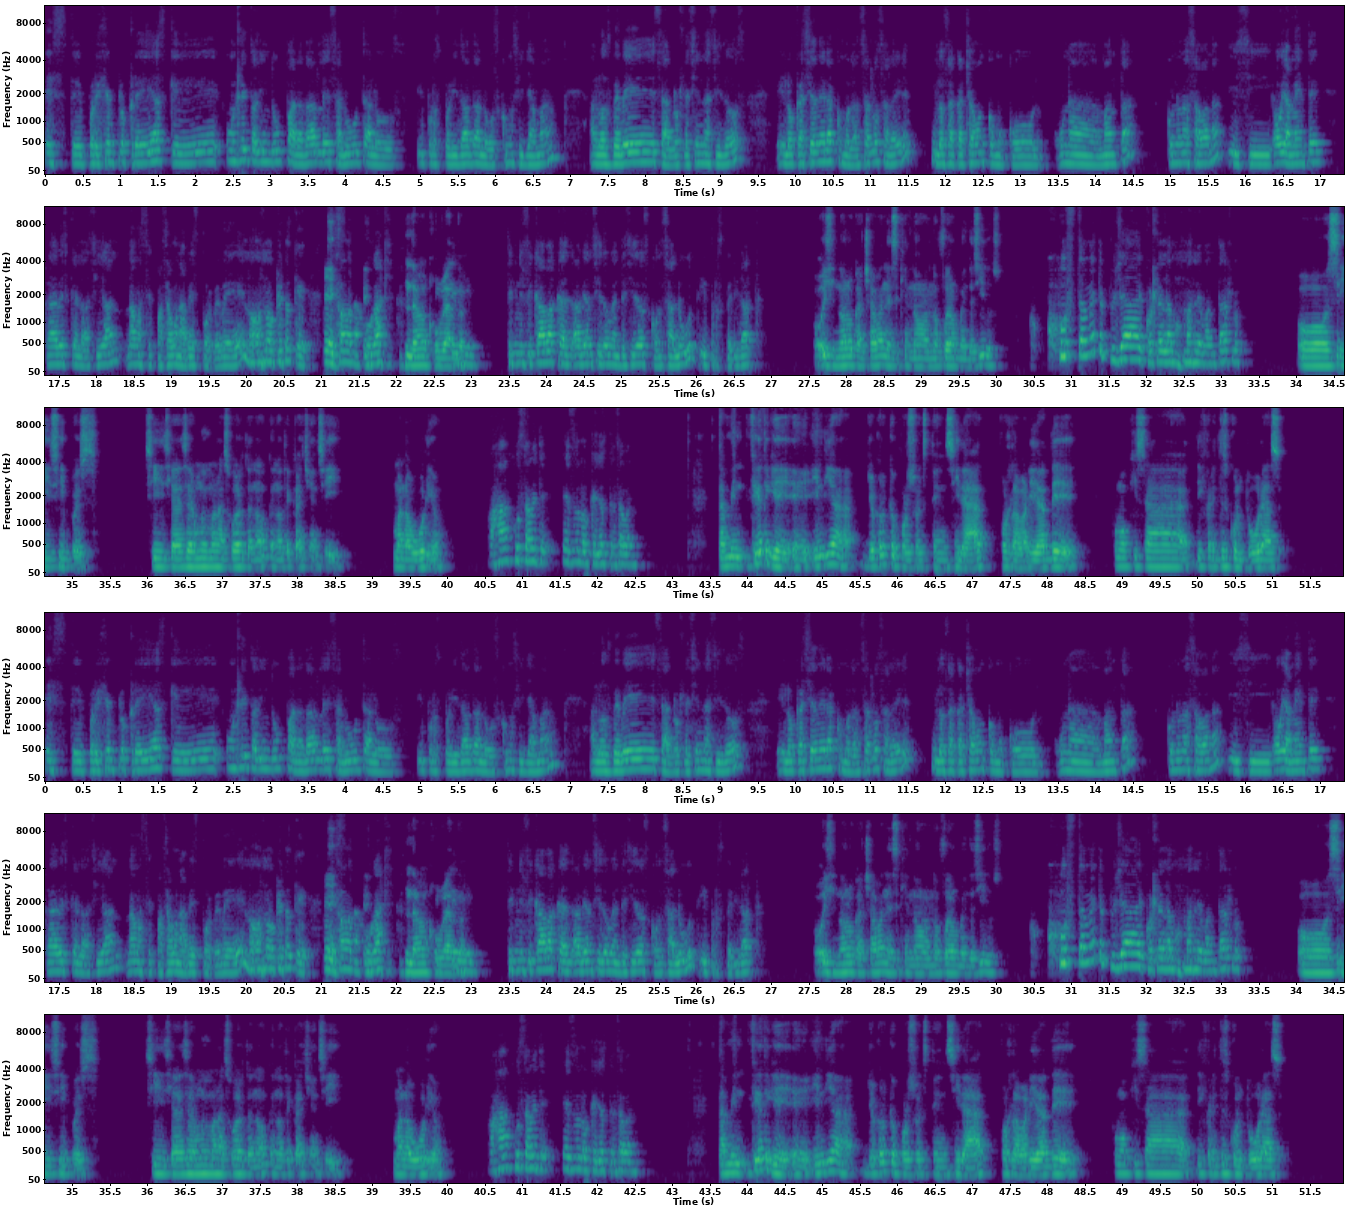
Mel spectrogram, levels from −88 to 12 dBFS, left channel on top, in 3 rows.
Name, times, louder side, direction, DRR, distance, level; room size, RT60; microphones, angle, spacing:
voice 1, 0.0-4.6 5.0-6.8 7.3-9.2 9.8-11.5 11.8-14.5 15.0-17.0 17.3-20.8 21.1-21.9 22.7-23.0 23.5-26.7 30.7-33.3 39.6-39.8 40.6-42.5, left 2 dB, 20° left, 0.6 m, -32 dB
voice 2, 22.1-22.9 27.6-29.9 34.0-35.3 36.0-38.6 39.3-39.9 43.6-48.4 48.9-51.1, left 3 dB, 80° left, 0.8 m, -29 dB
2.4 x 2.0 x 2.7 m
head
